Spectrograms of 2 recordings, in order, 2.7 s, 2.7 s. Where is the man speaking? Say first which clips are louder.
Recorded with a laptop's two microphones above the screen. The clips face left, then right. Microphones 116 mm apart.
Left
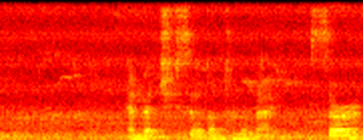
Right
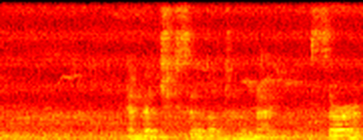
Left 2 dB; 5° left (ahead or behind), 1.9 m.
